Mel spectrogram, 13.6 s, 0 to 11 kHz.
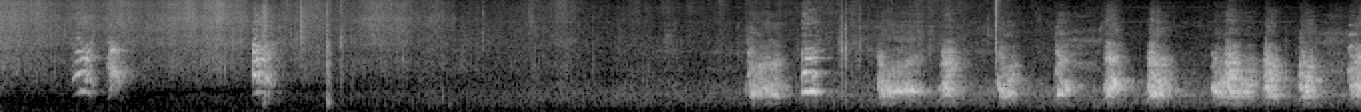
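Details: Blackreek pack dogs Choco, Dino, Johnny Ringo and Mingo running on an August 2014 evening; a few scattered distant barks, then a long quiet stretch before a steady run of repeated barks picks up over the last six seconds.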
